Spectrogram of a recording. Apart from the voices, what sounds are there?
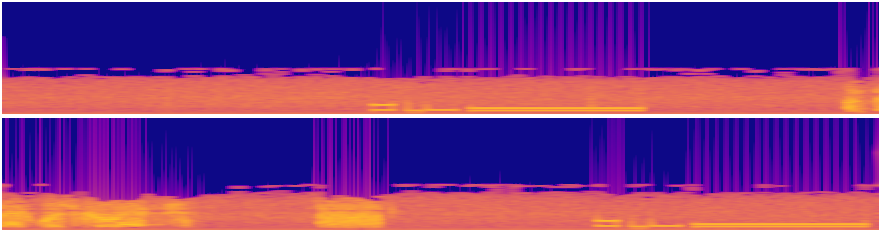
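radio repeater beeps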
